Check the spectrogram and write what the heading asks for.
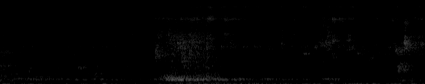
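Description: Faint scratching of a coloured pencil's tip rubbing back and forth on paper as it shades in, growing louder about one and a half seconds in.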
